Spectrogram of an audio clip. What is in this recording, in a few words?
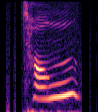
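"cung5", Cantonese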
